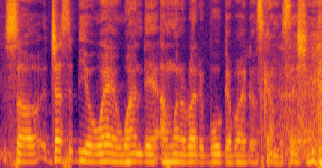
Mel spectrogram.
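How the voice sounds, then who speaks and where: A young man from the Congo, not a native English speaker, giving a halting personal remembrance at a memorial service with many fillers. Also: mid-range voice, little pitch movement, background noise. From Democratic Republic of the Congo.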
